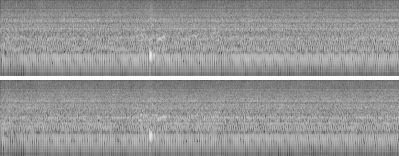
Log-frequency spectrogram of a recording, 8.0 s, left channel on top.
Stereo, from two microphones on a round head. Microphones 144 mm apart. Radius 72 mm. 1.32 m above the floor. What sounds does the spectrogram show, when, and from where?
0.0 s an engine running: 5° left (ahead or behind), 5.5 m
3.0 s a snare drum: 30° left (ahead or behind), 0.7 m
